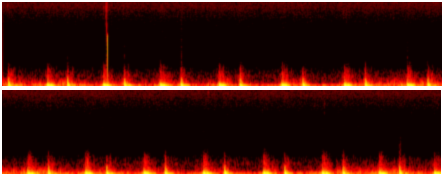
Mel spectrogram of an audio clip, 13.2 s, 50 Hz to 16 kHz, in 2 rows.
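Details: Male heart auscultated with a stethoscope: clear regular lub-dub at about 68 beats a minute, one brief click; normal heart sounds.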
